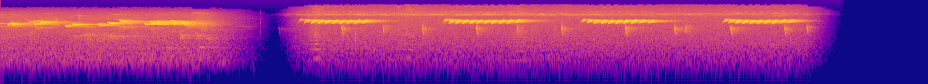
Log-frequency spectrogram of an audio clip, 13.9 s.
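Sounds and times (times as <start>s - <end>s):
Lemon-bellied flyrobin calling in Papua New Guinea: 0.1s - 3.1s, 4.5s - 12.2s.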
